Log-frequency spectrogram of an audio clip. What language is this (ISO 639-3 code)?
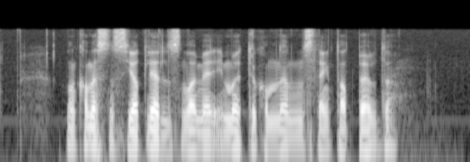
nor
